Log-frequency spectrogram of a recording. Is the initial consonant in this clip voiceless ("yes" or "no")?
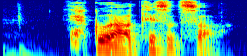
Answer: yes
